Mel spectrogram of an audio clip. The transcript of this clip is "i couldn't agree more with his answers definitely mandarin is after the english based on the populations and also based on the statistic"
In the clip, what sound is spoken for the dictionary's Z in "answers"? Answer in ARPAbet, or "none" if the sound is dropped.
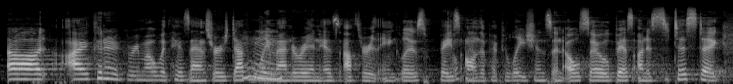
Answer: Z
